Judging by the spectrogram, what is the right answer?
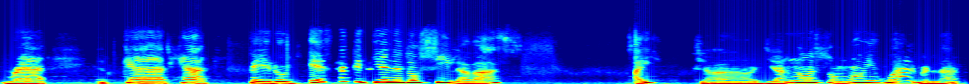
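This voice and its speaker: A woman's voice: on the high side, highs cut off, slight background noise. A woman, explaining English pronunciation to a class in a patient, playful way and asking them questions. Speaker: English teacher.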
